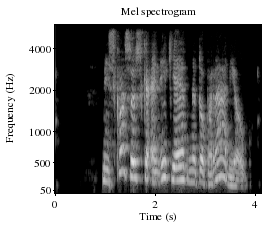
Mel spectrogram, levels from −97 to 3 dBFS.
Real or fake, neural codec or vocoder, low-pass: real; none; 5.4 kHz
